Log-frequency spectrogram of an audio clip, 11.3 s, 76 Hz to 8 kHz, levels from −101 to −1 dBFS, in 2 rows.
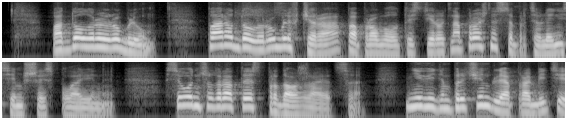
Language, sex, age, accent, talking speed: Russian, male, 50-69, native, 130 wpm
